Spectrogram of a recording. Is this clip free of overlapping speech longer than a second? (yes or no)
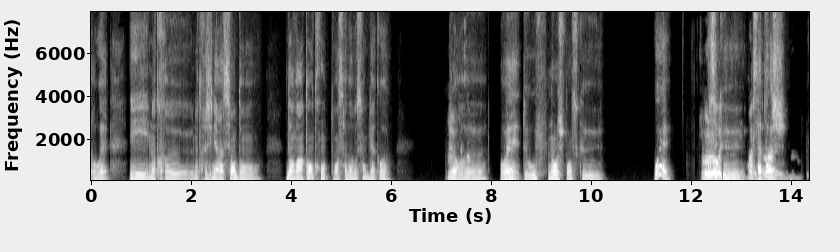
no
